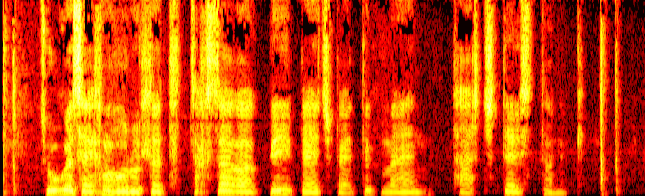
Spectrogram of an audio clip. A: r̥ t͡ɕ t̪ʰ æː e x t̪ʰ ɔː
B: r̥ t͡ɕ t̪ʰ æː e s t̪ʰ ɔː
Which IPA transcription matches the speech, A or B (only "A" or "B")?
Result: B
